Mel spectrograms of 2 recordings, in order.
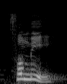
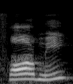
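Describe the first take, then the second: First: The word for has a reduced vowel. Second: The word for has a full vowel. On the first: The speaker calls it right. "but for me" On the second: The speaker calls it wrong. "Not for me"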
